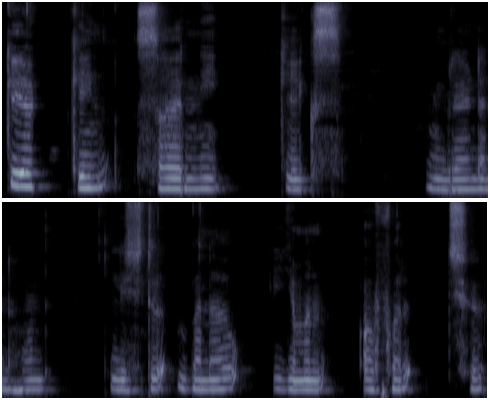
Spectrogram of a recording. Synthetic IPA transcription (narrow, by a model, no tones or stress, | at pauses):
keəkː | in | səɾni | keks | bɾeɳɖənɦũnd̪ | lisʈbənaːw | jemən | ɔːpʰəɾ | t͡ʃʰi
